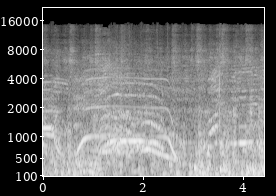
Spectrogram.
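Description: Crowd cheering and shouting over the DJ's break music during a breakdancing battle round, with one long drawn-out cry in the middle.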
